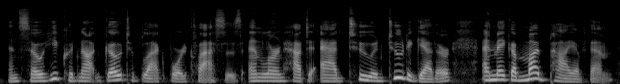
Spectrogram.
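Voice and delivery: plain reading voice

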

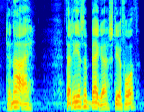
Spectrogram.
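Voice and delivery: usual speaking voice

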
